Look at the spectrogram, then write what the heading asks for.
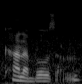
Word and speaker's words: kaneh bosm: And one of those ingredients is phonetically pronounced "kaneh bosm".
